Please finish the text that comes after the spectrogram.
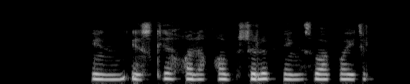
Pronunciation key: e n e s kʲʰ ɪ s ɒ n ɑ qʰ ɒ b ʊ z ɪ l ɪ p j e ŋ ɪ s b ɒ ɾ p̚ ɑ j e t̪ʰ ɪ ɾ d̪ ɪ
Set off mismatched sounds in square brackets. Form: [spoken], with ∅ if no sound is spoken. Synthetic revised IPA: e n e s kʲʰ ɪ [χ] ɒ n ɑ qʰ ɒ b ʊ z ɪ l ɪ p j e ŋ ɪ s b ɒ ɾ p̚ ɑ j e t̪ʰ ɪ [l] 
